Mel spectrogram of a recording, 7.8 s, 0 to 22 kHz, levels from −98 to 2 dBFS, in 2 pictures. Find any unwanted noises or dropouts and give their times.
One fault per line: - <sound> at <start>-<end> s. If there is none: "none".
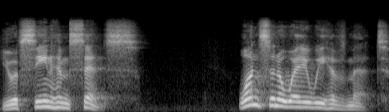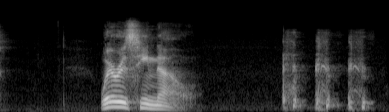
- cough at 6.7-7.7 s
